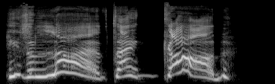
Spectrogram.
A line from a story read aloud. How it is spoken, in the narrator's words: she cried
